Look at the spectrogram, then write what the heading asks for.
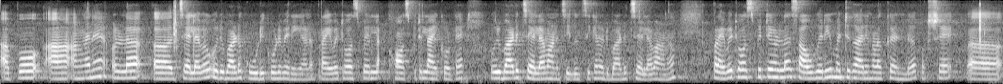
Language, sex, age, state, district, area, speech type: Malayalam, female, 45-60, Kerala, Palakkad, rural, spontaneous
